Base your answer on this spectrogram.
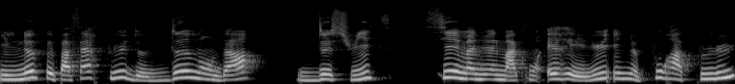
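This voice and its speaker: Against a quiet background, the speaker uses lively intonation at a very slow pace. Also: woman. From Belgium. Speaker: French language teacher. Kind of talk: tutorial. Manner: clear, measured pace for learners.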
